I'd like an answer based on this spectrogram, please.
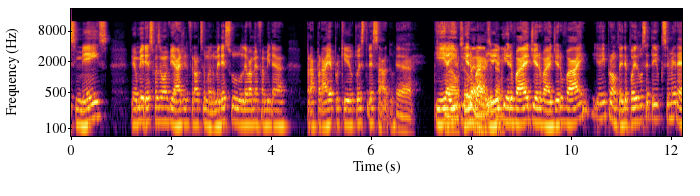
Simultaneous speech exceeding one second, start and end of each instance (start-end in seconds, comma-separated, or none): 7.5-8.7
